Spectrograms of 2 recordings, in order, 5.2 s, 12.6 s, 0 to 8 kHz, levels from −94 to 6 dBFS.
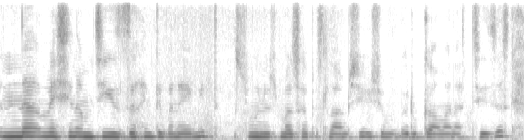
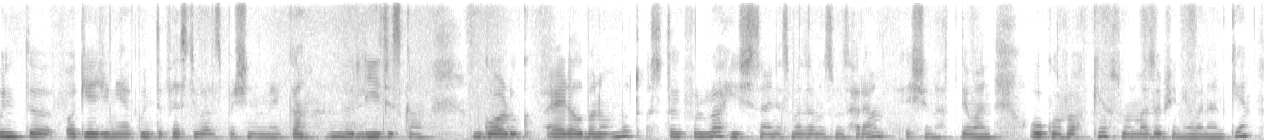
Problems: background sounds at intervals, low volume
